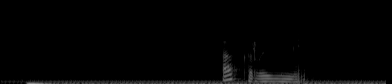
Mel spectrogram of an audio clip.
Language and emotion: Russian, sad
